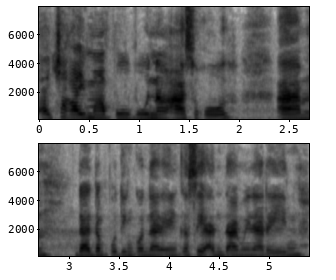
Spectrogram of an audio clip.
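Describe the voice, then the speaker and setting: A woman's fairly high, somewhat breathy voice moves at a moderate pace in a monotone, flat intonation, with audible room echo around it. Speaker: vlogger. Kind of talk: casual vlog.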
